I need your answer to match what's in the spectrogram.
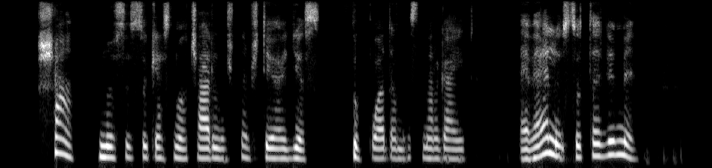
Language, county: Lithuanian, Kaunas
